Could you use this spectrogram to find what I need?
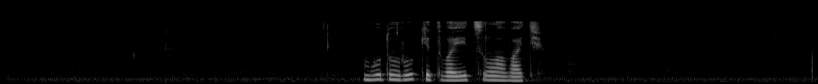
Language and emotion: Russian, neutral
